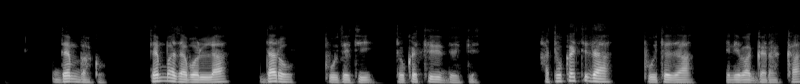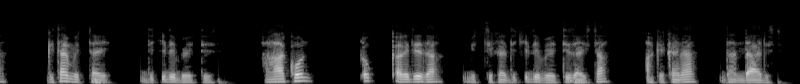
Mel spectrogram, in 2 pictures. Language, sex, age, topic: Gamo, male, 18-24, agriculture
